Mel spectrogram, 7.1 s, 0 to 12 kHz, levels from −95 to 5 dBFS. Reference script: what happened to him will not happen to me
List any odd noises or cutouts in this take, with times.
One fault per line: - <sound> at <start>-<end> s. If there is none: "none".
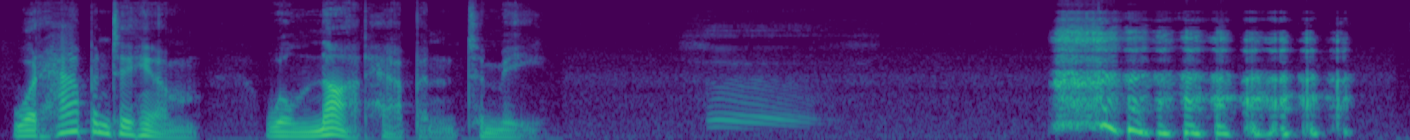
- sigh at 3.4-4.4 s
- laugh at 5.2-6.8 s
